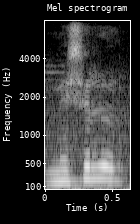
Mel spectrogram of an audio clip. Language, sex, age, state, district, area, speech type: Urdu, male, 45-60, Delhi, New Delhi, urban, spontaneous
